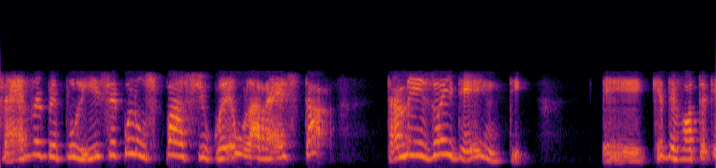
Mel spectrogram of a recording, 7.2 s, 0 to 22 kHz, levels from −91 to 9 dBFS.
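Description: No technical faults are audible.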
